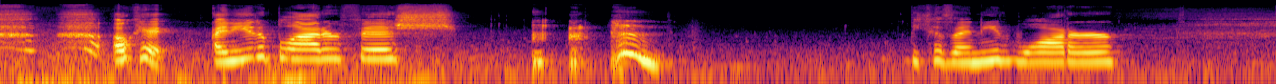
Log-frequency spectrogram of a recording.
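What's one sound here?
A young woman speaks animatedly into a microphone, in a high-pitched voice.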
